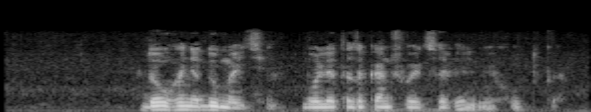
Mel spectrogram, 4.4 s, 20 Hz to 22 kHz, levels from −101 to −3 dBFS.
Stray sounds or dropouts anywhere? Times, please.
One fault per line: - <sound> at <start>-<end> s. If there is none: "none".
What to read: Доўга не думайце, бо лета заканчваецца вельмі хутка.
none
